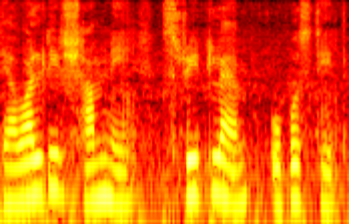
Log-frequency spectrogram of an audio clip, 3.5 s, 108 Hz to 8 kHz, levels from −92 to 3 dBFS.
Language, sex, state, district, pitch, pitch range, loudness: Bengali, male, West Bengal, Alipurduar, 165 Hz, 150-185 Hz, -16 LUFS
